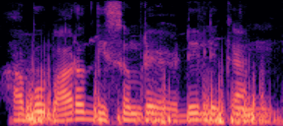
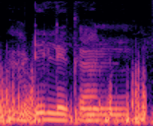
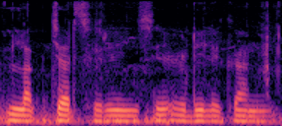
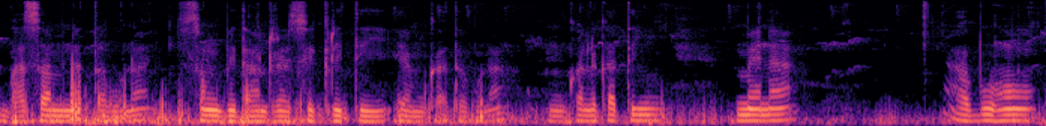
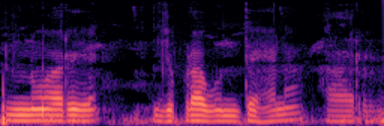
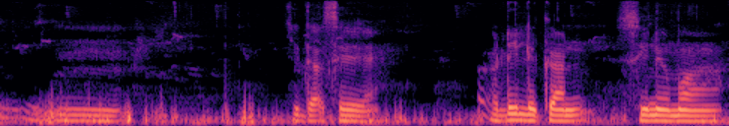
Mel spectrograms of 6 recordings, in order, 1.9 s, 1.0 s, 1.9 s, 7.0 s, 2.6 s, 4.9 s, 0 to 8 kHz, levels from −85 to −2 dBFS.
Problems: constant background noise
